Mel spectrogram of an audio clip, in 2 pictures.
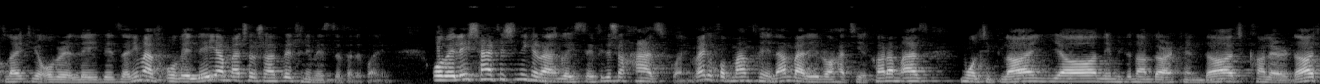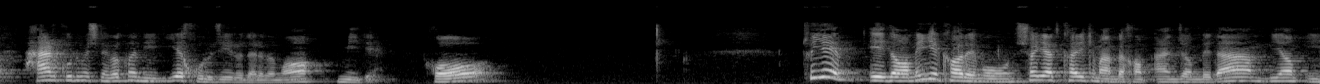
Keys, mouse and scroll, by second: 2.5 w, 3.0 click, 3.2 w, 3.6-4.7 drag, 5.3 ctrl+d, 7.0 click, 20.7 alt+scroll down 1, 22.0 click, 23.3 v, 23.9-24.2 alt+scroll up 1, 25.5 click.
